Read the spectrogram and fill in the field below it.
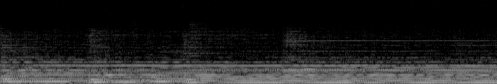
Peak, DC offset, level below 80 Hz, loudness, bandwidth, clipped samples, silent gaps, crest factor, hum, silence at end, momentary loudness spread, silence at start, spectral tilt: -18 dBFS; under 0.1%; -48 dBFS; -32 LUFS; over 20 kHz; under 0.1%; none; 12 dB; none; 0 s; 1 LU; 0 s; -8.5 dB/octave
